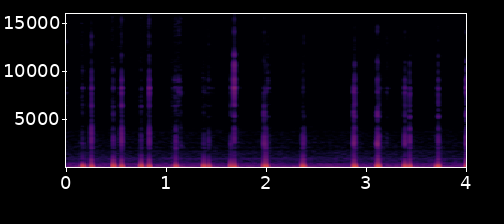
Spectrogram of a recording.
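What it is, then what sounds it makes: Wooden burr puzzle. A small, solid, light wooden interlocking burr puzzle is held in the fingers and tapped and clicked with the fingernails. The result is a series of short, dry, muffled taps, often in quick pairs, at uneven intervals with almost no ring. Each tap is a dull, low knock with a faint bright click on top, over a quiet background.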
